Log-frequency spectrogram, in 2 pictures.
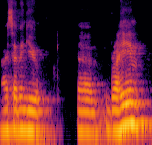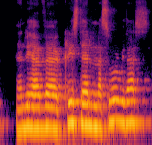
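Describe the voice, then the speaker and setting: Guy hosting a video call, really dark mellow voice, kinda high, echoey room, lots of uhs. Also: steady tone. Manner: halting, with many fillers. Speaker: host of an online meeting. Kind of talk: introducing participants in casual chat.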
